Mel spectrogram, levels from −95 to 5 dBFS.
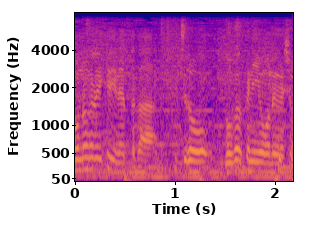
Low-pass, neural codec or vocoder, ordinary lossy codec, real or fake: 7.2 kHz; none; none; real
